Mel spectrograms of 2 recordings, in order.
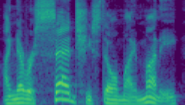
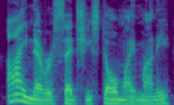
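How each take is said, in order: First: The word "never" is stressed. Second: The word "I" is stressed. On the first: The speaker denies ever saying it. "I did say she stole my money" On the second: Someone else said it. "I'm not the one who said she stole my money"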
